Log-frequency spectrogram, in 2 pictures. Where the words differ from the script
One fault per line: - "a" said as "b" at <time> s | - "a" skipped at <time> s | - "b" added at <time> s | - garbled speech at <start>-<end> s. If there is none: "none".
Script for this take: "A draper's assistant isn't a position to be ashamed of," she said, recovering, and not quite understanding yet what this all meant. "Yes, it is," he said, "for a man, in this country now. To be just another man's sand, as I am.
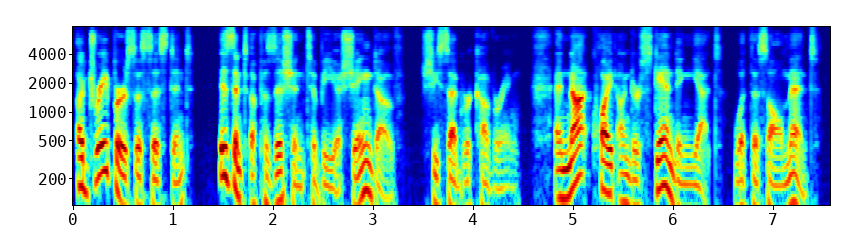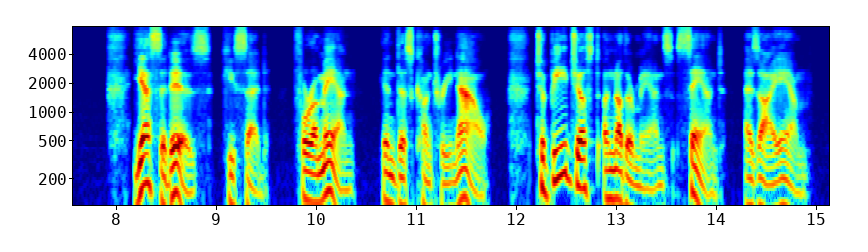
none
